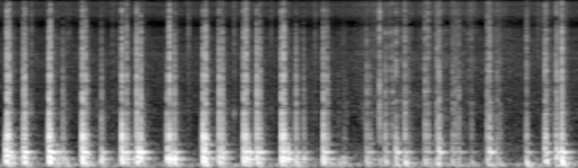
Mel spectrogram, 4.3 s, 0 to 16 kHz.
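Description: Fingertips and short nails of both hands tap rapidly on a solid wooden tabletop. The quick, uneven burst of short, dry knocks has a low woody body around 250 Hz and a faint bright click on each strike. Every tap dies away almost instantly.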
